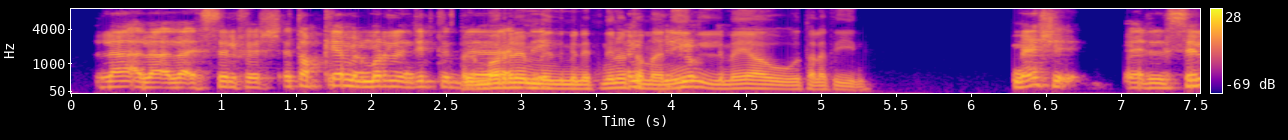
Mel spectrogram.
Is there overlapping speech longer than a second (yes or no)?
yes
